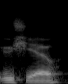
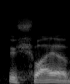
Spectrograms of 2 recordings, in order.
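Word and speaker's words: Ushuaia: I always said Ushio. And some reef aquarium nerds like, it's pronounced Ushuayo, bro.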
